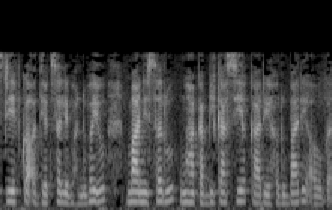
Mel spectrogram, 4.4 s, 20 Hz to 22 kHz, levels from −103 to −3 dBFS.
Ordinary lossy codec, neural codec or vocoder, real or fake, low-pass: none; none; real; none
